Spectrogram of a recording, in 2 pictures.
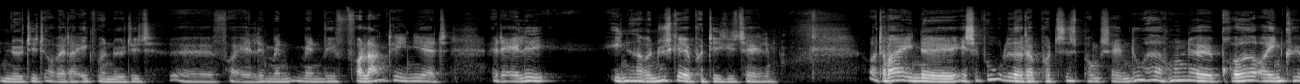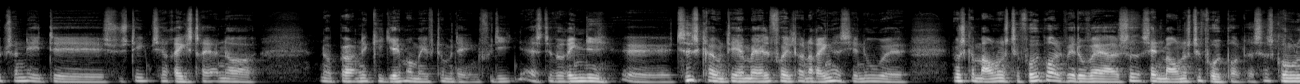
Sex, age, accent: male, 60-79, native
